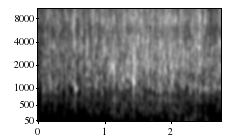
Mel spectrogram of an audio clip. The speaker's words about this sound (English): Melting snow. Where does it melt first? What influences its course? Which way will the water channels run? And what will happen if the process is speeded up by warmer temperatures?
